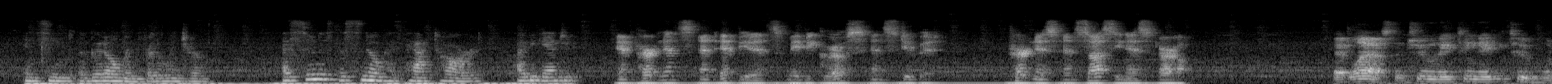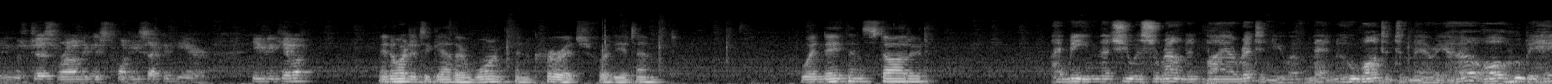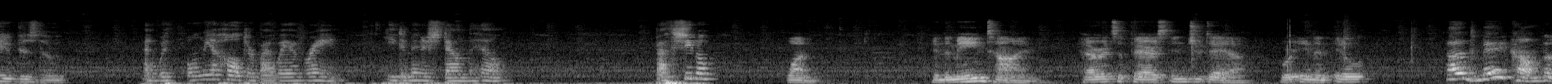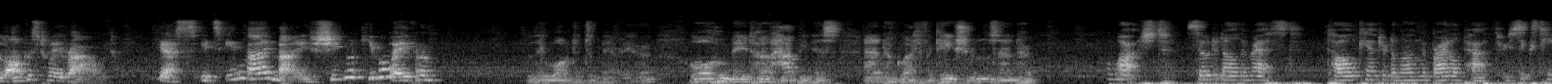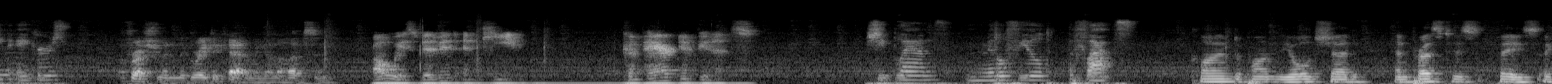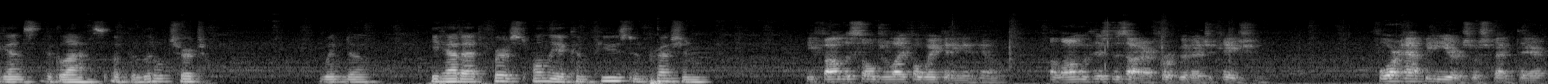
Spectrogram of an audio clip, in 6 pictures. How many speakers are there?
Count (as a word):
eight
